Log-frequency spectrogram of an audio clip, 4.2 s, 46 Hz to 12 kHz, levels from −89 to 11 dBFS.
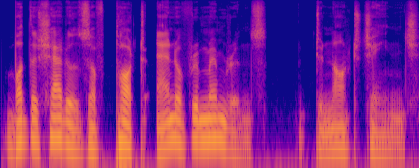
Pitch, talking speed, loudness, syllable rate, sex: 95 Hz, 155 wpm, -21 LUFS, 4.6 syllables/s, male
